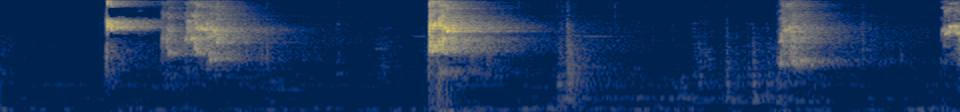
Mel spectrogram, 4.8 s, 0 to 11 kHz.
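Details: Lovebirds recorded in early August 2019: sparse, sharp high chirps, a doubled call near the start, then single shrill notes separated by a second or more of quiet.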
